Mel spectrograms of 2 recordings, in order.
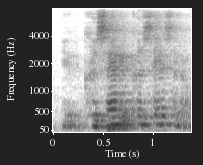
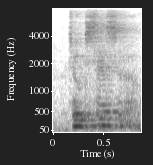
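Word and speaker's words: Xerxes: 일반 세계사 책이나 혹은 영어적 표현 혹은 여러 가지 히랍적 표현으로는 크세스라고 합니다. 말하자면 아수르에는 우리가 흔히 하는 말로 영어적 발음으로는 적세스라고 그러고 영어적 발음은 적세스라고 그러고 그리고 또 아수르는 이거는 페르시아적 이름이고 또 크세스라고 합니다. 자, 고대 건너 아시아의 거의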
